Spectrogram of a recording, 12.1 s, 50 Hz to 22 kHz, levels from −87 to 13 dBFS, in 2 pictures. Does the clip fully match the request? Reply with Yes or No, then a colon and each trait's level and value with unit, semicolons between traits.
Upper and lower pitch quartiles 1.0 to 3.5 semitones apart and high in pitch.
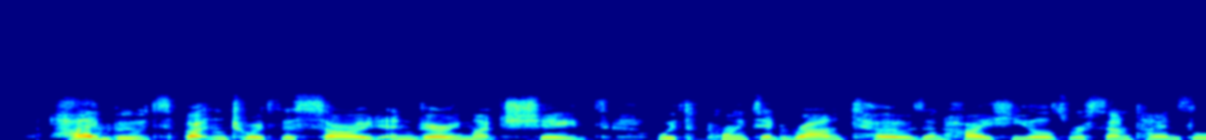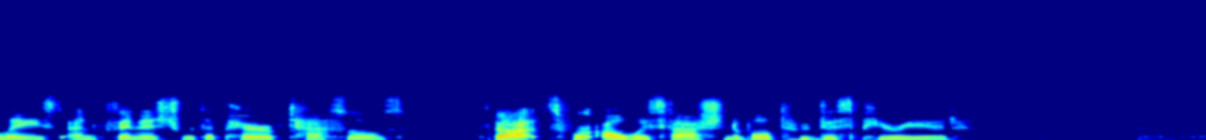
No: average, 4.8 semitones; high, 230 Hz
